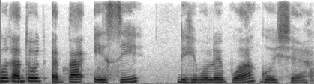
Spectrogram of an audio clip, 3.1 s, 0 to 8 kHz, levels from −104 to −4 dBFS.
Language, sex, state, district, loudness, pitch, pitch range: Assamese, female, Assam, Kamrup Metropolitan, -18 LUFS, 220 Hz, 205-255 Hz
